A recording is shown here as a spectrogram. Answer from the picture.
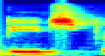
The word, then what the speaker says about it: beach: Beach 里的 e 是长音，所以是 beach。而 bitch 中的 e 是短音，所以是 bitch。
